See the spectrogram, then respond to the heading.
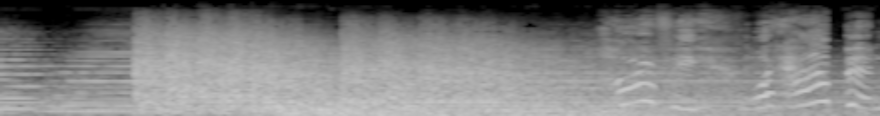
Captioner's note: thunder crashes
